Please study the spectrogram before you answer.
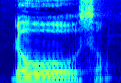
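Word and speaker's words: Rōson (ローソン): Like Lawson is Rōson. – Rōson.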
